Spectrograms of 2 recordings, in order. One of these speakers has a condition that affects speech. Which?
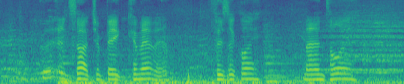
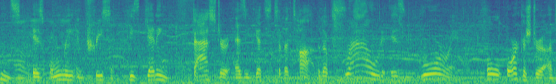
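The first: Parkinson's disease; diagnosed as teenager; age about 60.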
